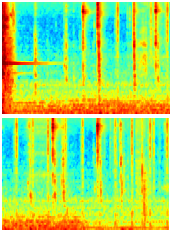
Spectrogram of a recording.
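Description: Soft footsteps patter along steadily.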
